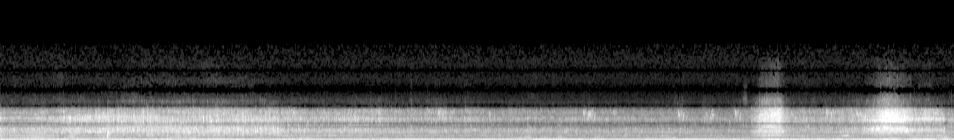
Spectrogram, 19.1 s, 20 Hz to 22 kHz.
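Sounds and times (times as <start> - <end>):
faint voices: 0.0 - 19.0
vehicle engine idling: 0.0 - 19.0.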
